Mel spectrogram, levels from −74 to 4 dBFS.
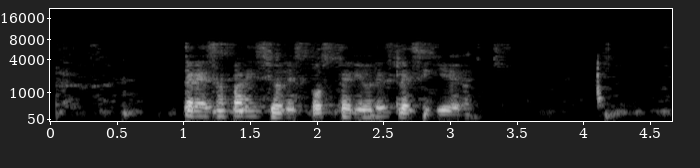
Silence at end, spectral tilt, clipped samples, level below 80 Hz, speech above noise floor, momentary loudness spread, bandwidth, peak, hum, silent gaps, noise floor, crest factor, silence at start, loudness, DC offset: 0.45 s; -6 dB/octave; under 0.1%; -70 dBFS; 49 dB; 15 LU; 7.8 kHz; -4 dBFS; none; 0.71-0.87 s, 0.95-0.99 s, 3.47-3.56 s; -72 dBFS; 22 dB; 0.55 s; -24 LUFS; under 0.1%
